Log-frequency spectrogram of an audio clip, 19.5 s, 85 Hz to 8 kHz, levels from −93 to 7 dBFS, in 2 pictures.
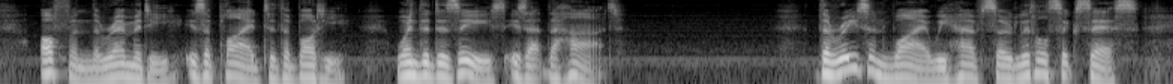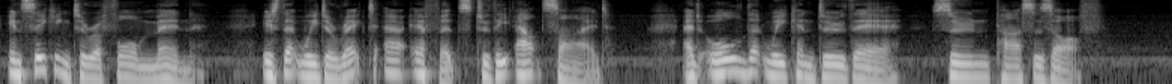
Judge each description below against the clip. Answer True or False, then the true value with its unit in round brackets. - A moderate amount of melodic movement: True (4.2 semitones)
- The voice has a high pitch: False (125 Hz)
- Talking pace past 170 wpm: False (145 wpm)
